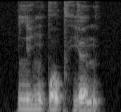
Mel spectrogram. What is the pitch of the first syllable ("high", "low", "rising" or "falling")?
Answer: rising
